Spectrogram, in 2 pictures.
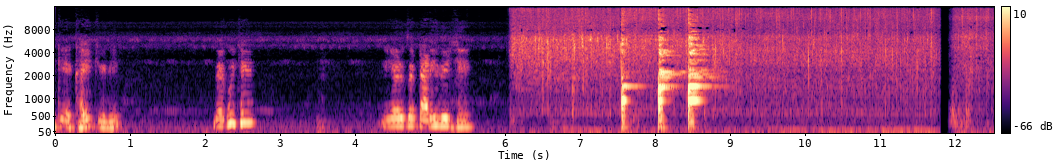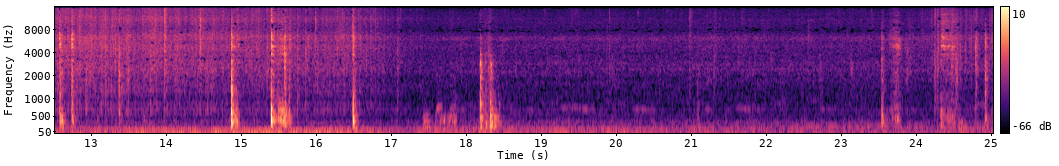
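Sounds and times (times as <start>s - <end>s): onions sizzling in oil: 6.0s - 25.0s
ringing metal clang: 7.6s - 8.9s
metal spoon scraping pan: 23.5s - 25.0s.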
